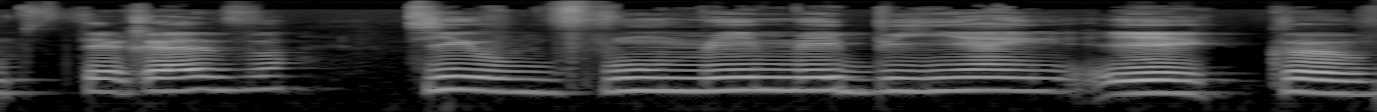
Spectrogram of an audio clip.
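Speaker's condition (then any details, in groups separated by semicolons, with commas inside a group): Ataxia-telangiectasia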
